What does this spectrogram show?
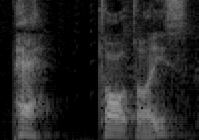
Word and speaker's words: pet tortoise: improve your comprehension so don't panic when you hear somebody saying pe tortoise because pet tortoise is the correct pronunciation remember you need to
